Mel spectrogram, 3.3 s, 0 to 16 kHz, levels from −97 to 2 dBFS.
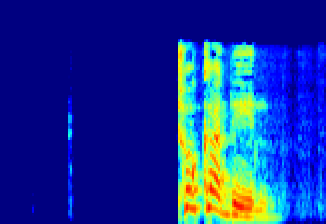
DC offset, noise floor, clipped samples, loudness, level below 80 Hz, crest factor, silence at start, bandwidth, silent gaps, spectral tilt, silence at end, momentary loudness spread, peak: under 0.1%; under -90 dBFS; under 0.1%; -15 LUFS; -60 dBFS; 18 dB; 1.8 s; 8 kHz; none; -4 dB/octave; 0.6 s; 15 LU; -2 dBFS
